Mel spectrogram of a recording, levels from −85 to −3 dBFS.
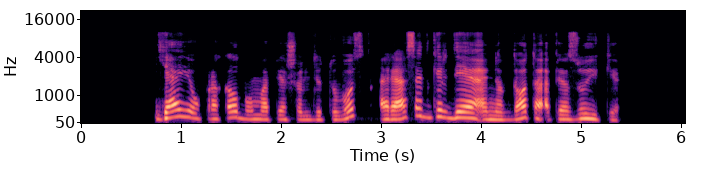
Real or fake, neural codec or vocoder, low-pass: real; none; 9.9 kHz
